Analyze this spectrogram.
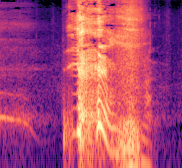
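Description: Harsh throat clearing and coughing from someone with pneumonia: a faint rasp, a brief pause, then a loud, rough burst that rises and falls in two stronger peaks before stopping.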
